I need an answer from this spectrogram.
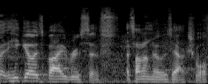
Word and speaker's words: Rusev: And so, I mean, these athletes, this Bulgarian man is probably very strong and good Yusef. at what he does. Yusef. Is that his name? Rusev.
